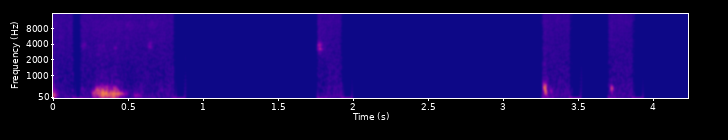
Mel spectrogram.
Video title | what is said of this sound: Progressive Excavation Disturbance Zone Evolution During and Post Mine-by Tunneling (PRECODE) | you hear a really Hollow sound of rock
